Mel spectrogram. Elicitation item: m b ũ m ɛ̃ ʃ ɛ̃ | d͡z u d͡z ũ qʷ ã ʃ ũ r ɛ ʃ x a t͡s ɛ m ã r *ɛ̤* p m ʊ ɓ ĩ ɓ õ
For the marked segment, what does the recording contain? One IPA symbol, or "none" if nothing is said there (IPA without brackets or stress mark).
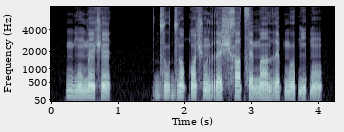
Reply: ɛ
